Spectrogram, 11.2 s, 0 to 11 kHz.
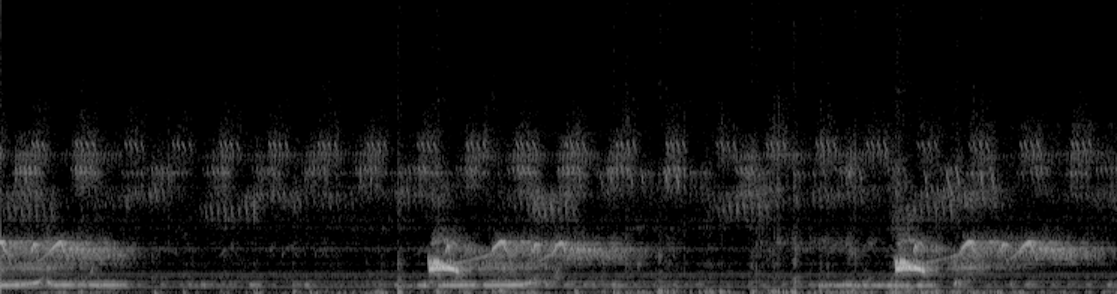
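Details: Egyptian geese splashing at a night waterhole, Gowrie dam on Djuma Game Reserve, Sabi Sand, South Africa, 21:32 on 27 August 2023: two abrupt descending honks about five seconds apart over an unbroken chorus of night trillers.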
